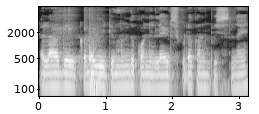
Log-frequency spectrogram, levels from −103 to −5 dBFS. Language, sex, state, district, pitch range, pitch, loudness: Telugu, male, Andhra Pradesh, Sri Satya Sai, 110-115 Hz, 110 Hz, -16 LUFS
